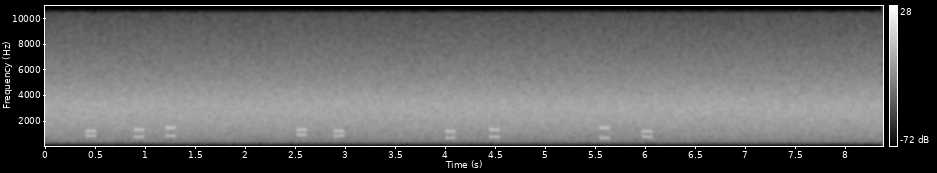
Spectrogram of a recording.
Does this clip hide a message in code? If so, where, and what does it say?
Yes: DTMF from 0.4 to 6.1 s, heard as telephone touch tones, dialled by hand, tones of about 80 ms, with radio hiss. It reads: 759 07 15 34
